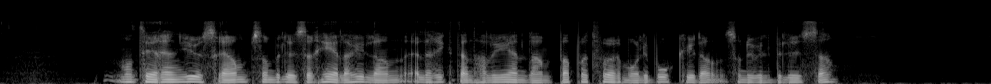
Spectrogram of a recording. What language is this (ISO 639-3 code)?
swe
